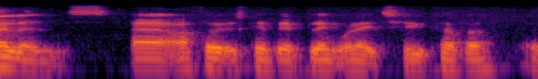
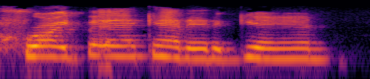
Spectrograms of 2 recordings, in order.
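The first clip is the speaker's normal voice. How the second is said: Floridian accent, pitched very high; 14 semitones higher, 4 dB louder than usual. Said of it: "Very nice Floridian accent".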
